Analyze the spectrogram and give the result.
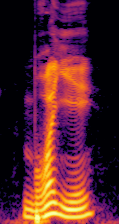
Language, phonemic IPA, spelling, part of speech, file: French, /bʁwa.je/, broyer, verb, Fr-broyer.ogg
- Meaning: 1. to crush, grind 2. to crush in a fight 3. to outpower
